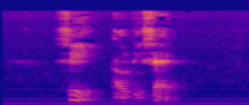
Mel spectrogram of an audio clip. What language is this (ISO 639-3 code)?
cat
